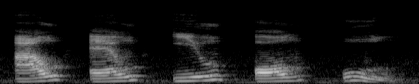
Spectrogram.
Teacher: o som da letra L, ou L, na língua balborana, nunca vai mudar para W. Ela nunca vai ficar com o som de U semivogal. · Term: fonema L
